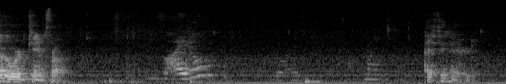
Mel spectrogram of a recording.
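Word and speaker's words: witte: Because the W is pronounced with a V sound.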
